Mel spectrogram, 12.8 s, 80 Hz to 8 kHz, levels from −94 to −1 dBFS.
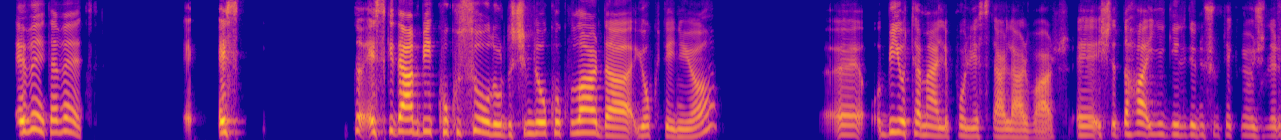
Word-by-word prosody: Evet, 315 - +3
evet. 250 -5 -1 1.0
E - - -7 0.3
es 240 0 +8 1.1
t - - -1
eskiden 275 - +6
bir 270 0 +3
kokusu 255 +2 -2
olurdu 210 -4 +1
şimdi 225 +3 0
o 225 0 +5
kokular 235 +1 +2
da 175 -3 +3
yok 185 0 -6
deniyor. 160 +3 -4 1.3
Eee, 200 0 -4 0.2
biyo 245 +2 +1
temelli 195 -7 -4
polyester 165 - -6
var, - - -7
eee, 190 0 -5
işte 430 - -7
daha 220 -1 0
iyi 210 0 -10
geri 205 -1 -8
dönüşüm 195 -1 -8
teknolojileri 180 -1 -13
210 Hz, 125 wpm, -22 LUFS, 185-245 Hz, 1.3 s, es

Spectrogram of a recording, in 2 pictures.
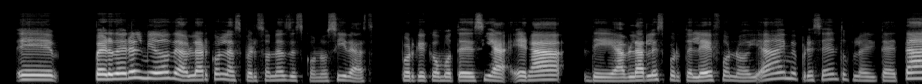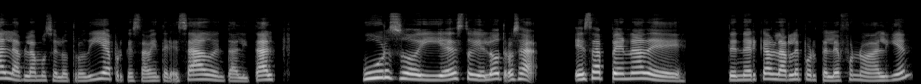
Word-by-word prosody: Eh, 220 -1 +3 0.4
perder 240 +3 +7
el 305 0 +4
miedo 280 0 +3
de 265 - +1
hablar 210 +1 +2
con 245 +1 -4
las 205 -2 -3
personas 190 +3 -5
desconocidas, 170 -2 -6 0.3
porque 185 -1 -3
como 180 -1 -4
te 180 - -2
decía, 180 0 +1
era 205 +3 +5 0.2
de 170 -2 -3
hablarles 185 +6 +2
por 205 -5 -7
teléfono 180 -1 -1
y: 165 - -7
"Ay, 260 +7 0
me 260 -3 -6
presento 225 +4 -8
Fulanita 180 -2 -8
de 170 - -6
tal, 275 -1 +4
hablamos 195 -1 -4
el 175 -1 -5
otro 170 +1 -8
día 250 +7 -1
porque 180 -8 -11
estaba 165 -1 -6
interesado, 220 +6 -1
en 180 -2 -7
tal 160 -2 -6
y 150 - -8
tal 215 +5 +3 0.9
curso 275 -2 +3
y 205 -2 0
esto 255 +3 +1
y 220 - +3
el 205 +3 0
otro", 255 +1 0
o - - -3
sea, 235 -2 +1 0.4
esa 265 +5 +3
pena 260 +1 +3
de 180 -10 +1 0.4
tener 210 +2 -1
que 255 - -3
hablarle 235 -2 +2
por 225 -2 -7
teléfono 185 +3 -4
a 175 - -3
alguien 215 - -2
205 Hz, 180 wpm, -21 LUFS, 180-235 Hz, 0.9 s, perder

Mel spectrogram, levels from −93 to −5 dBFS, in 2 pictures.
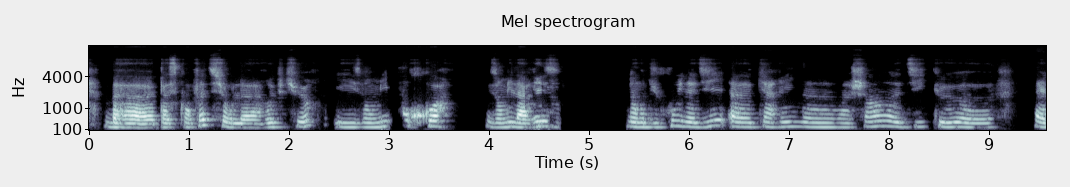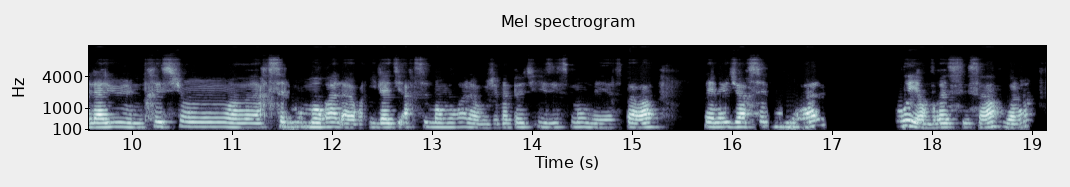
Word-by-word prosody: Bah 175 -3 +7
parce 175 -1 0
qu'en 180 0 -3
fait 250 +7 +1
sur 215 -6 -1
la 170 -1 +2
rupture, 190 +5 -4
ils 185 -1 -5
ont 185 - -1
mis 215 +4 -5
pourquoi. 245 -5 +3 0.3
Ils 195 -3 -7
ont - - 0
mis 195 +2 -1
la 180 -3 +8
raison. 210 +3 -1 0.7
Donc 195 -2 0
du 185 0 -8
coup 240 +6 -7
il 225 -3 -5
a 200 - +2
dit: 210 +6 -4
«Heu 195 -3 +1
Karine, 200 +1 -5
heu, 185 -1 -3
machin, 210 +5 -3
heu, 200 - -2
dit 205 +2 -13
que, - - -8
heu, 185 -2 -1 0.4
elle 185 -1 +3
a 185 0 +9
eu 195 +2 -2
une 185 -2 -3
pression, 205 +3 -3
heu, 200 -2 0
harcèlement 195 +2 -3
moral» 195 0 +3
alors 165 -2 +3
il 180 -1 -4
a 180 - +5
dit: 175 - -5
«harcèlement 190 0 -3
moral» 185 +1 -4
alors 165 -2 -2
que - - -10
j'ai 165 +1 -13
même 170 0 -5
pas 185 - -4
utilisé 185 0 -7
ce 185 +1 -16
mot, 190 0 -5
mais 170 -2 -6
heu, - - -10
c'est 170 - -32
pas 180 - +3
grave. 185 +2 +6 0.5
«Elle 195 -1 +2
a - - 0
eu - - 0
du 200 0 -1
harcèlement 195 +1 0
moral». 185 0 -5 1.0
Oui, 240 -4 +5
en 170 - +3
vrai, 175 +2 +1
c'est 175 0 -10
ça, 175 +4 +2
voilà. 175 +8 -1
190 Hz, 215 wpm, -22 LUFS, 180-200 Hz, 1.0 s, a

